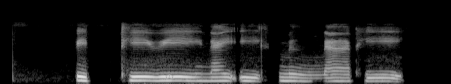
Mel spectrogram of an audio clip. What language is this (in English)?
Thai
